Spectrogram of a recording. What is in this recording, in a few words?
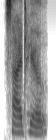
"sidehill", Indian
